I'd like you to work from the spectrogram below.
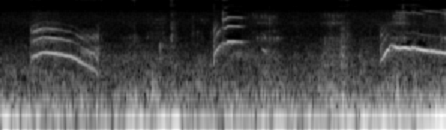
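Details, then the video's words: Kitten meows meant to draw cats near: three short, high, harmonic-rich cries, two sliding downward and a final one rising sharply, spaced across a few seconds against low background rumble. "Kitten meow to attract cats"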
